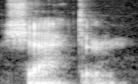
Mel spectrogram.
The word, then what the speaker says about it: Schachter: you see two-factor theory it rhymes with schachter right shacked or two-factor so you might see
